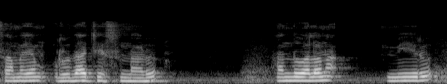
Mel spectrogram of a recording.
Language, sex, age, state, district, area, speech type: Telugu, male, 18-30, Andhra Pradesh, Kurnool, urban, spontaneous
